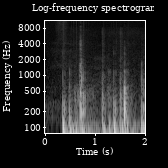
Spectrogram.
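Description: Wood is chopped with quick hollow knocks.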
